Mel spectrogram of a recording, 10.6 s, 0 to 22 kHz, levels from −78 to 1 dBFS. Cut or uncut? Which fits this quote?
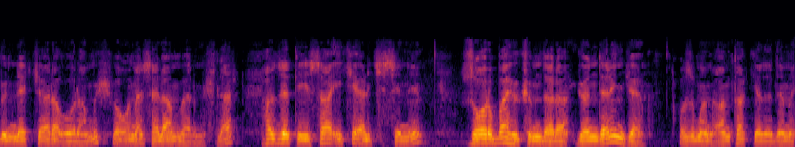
cut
